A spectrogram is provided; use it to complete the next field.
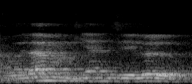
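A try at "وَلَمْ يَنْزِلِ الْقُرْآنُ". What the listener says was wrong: Bukan yanzil ya, li kasroh yang jelas, li bukan li, bukan lur juga li lam kasroh li ya. Walam yanzilil, apa dijawabkan?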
